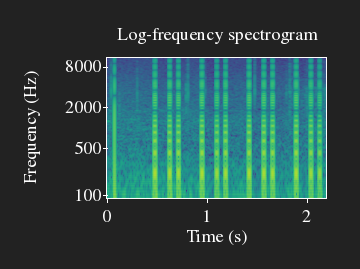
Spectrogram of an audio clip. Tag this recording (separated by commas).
Alarm, Telephone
